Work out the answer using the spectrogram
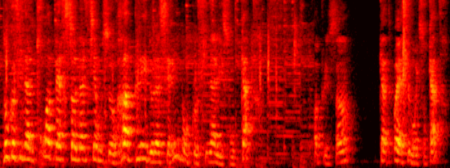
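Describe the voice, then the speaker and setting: Man, fast-talking comic host, mocking and self-deprecating, roomy echo with no proper mic. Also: high-pitched, dark tone. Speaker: YouTube host. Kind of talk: comedic video commentary.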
